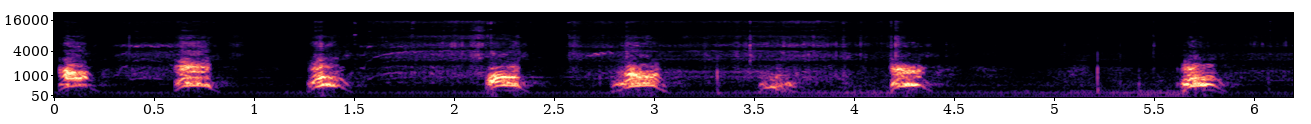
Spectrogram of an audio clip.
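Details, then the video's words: Pet Dobermann Pinscher angrily barking at a remote-control car during play: eight quick barks at an uneven pace, some doubled, over a steady low motor hum. "Doberman Pinscher Hates RC Car"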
